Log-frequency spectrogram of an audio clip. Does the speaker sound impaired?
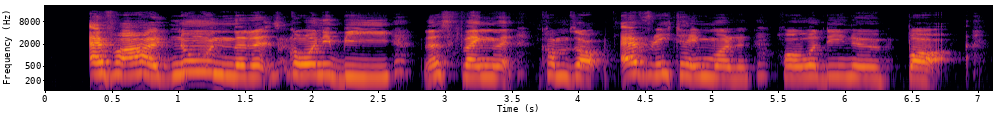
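Yes: cerebral palsy; wheelchair user.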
